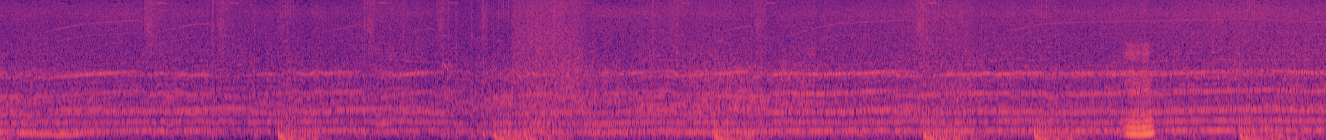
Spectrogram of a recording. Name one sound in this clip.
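Tyres screech as a car drifts through bends.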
